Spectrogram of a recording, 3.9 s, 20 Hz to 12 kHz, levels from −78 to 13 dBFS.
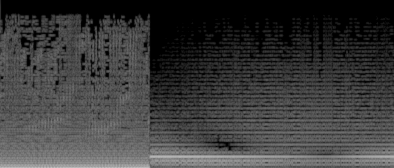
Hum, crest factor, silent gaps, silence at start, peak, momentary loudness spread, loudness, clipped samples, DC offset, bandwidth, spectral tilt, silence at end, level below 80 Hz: none; 12 dB; none; 0 s; -4 dBFS; 9 LU; -17 LUFS; under 0.1%; under 0.1%; 11.5 kHz; -5.5 dB/octave; 0 s; -18 dBFS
